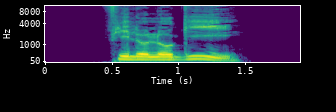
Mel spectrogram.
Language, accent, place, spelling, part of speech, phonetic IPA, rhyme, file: German, Germany, Berlin, Philologie, noun, [ˌfiloloˈɡiː], -iː, De-Philologie.ogg
- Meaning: philology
